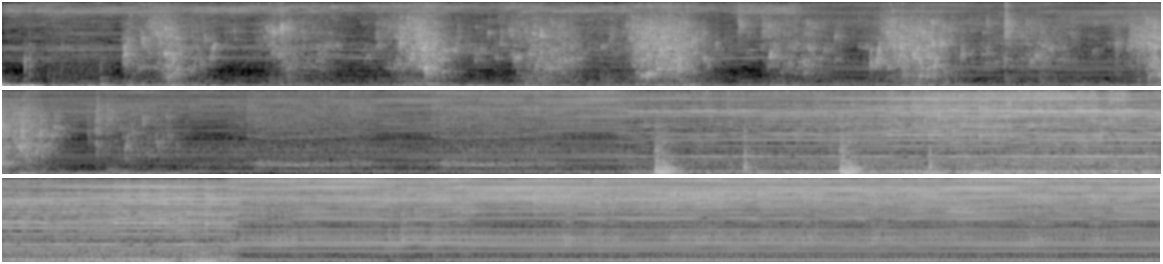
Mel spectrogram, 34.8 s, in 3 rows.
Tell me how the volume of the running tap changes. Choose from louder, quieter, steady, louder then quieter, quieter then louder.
quieter then louder.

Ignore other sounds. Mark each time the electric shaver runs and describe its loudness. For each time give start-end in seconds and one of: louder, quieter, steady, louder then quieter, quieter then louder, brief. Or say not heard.
0.0-34.7 louder.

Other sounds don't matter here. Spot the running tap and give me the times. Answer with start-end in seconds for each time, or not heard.
0.0-22.9.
